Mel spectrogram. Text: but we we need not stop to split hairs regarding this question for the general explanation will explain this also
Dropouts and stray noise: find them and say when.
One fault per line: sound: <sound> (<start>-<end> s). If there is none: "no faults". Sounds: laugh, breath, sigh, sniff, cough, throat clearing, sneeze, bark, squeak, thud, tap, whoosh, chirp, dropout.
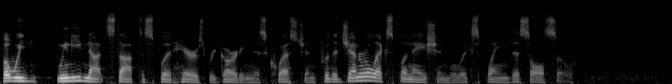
no faults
